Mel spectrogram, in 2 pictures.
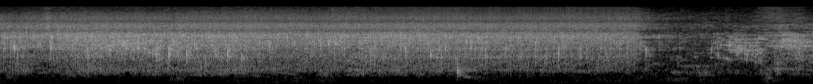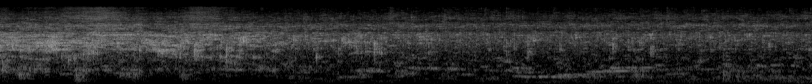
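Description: Sliced pointed gourd (potol) frying in hot oil: a loud, steady sizzle that eases about six and a half seconds in and carries on quieter and more uneven as the pieces cook.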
